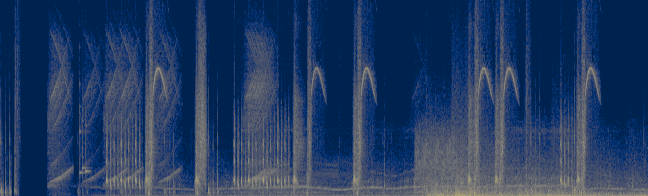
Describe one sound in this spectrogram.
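Cartoonish game sound effects chirp and whoosh.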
